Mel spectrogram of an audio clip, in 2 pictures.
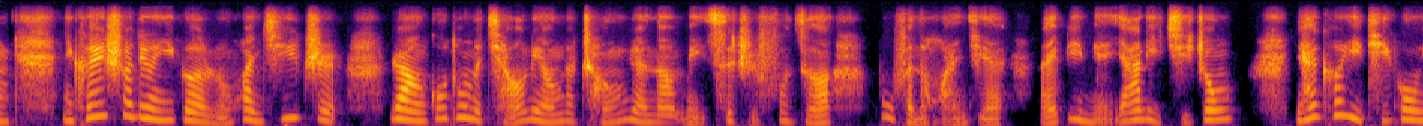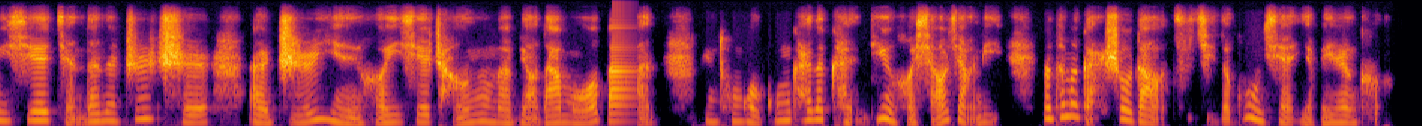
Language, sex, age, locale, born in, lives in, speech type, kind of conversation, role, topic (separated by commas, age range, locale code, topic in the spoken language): Chinese, female, 40-44, zh-CN, China, United States, read, expert-assistant, expert, 组织一次多语言文化体验日时，如何规划各国语言互动的环节，让大家都能参与？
